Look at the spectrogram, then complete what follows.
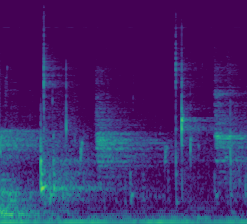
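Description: Water drips inside a sea cave in Croatia, a handful of clear, echoing plinks landing irregularly over a soft, steady background hiss. No one speaks.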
